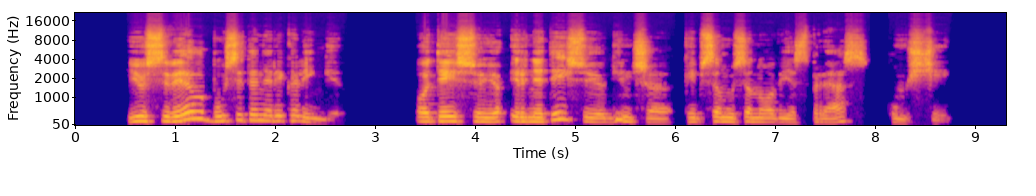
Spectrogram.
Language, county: Lithuanian, Vilnius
